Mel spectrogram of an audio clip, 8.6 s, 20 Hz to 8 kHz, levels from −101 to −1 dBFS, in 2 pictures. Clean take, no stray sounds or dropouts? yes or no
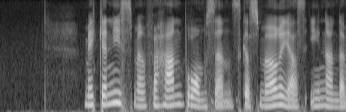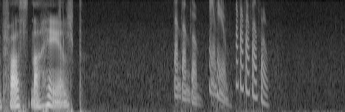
no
